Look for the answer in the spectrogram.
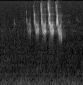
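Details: A Dickcissel near Cincinnati, Ohio, gives a quick burst of five high, dry, down-slurred chips, each dropping sharply in pitch, all within under a second. The background is quiet.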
